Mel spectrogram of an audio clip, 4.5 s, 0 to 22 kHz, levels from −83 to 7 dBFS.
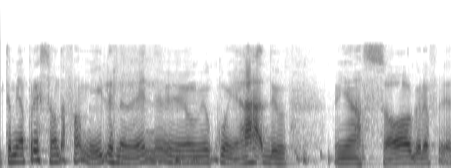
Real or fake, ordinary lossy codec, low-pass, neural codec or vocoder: real; none; 7.2 kHz; none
